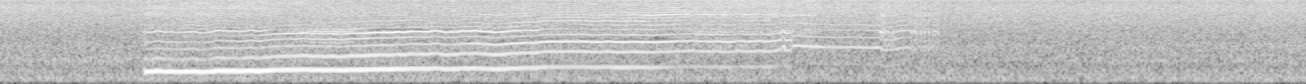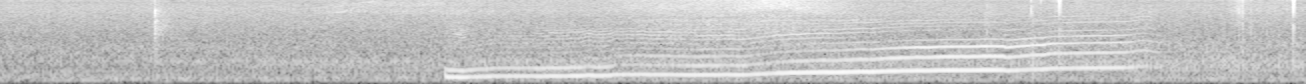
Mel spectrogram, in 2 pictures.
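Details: Sleeping Chinchilla Silver cat snoring, said to sound like a do-re-mi-fa-so scale: two long whistling, tonal snores, each gliding steadily upward in pitch for about two and a half seconds, separated by a quiet pause in a small indoor room.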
